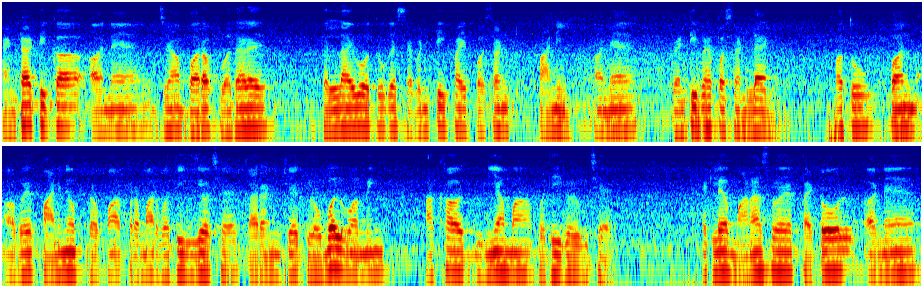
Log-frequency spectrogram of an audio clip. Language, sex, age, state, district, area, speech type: Gujarati, male, 30-45, Gujarat, Valsad, rural, spontaneous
